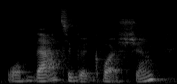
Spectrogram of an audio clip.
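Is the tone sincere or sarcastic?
sarcastic. It sounds sarcastic and annoyed. The question shows the child ignored an instruction. "Clearly you didn't hear, you know, your dad ask you to clean up your room earlier"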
